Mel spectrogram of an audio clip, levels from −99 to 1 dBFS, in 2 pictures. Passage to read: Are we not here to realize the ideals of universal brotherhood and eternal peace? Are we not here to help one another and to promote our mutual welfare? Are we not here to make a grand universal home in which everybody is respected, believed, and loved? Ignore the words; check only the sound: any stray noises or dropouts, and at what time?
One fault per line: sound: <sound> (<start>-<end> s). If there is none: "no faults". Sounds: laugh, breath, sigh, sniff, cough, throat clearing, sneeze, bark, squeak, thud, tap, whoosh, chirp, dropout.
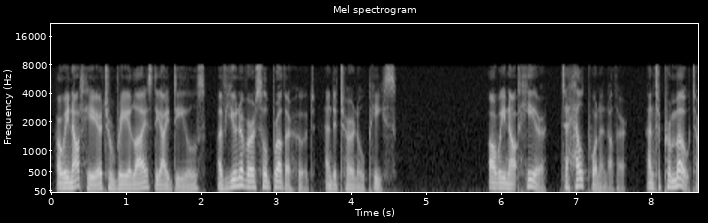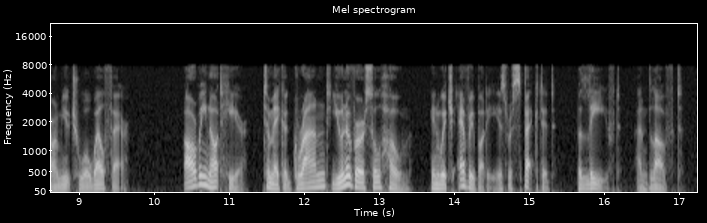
no faults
